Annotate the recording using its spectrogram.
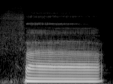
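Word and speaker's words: فاء: করতে পারেন ইনশাআল্লাহ তো এই লেটার নাম হলো ফা এই হরফটি সফট বা পাতলা এবং এই হরফ যখন আমরা উচ্চারণ করব তখন আমাদের আমাদের উপরের যে দুই দাঁতের আমাদের উপরের পার্টির সামনের দুই দাঁতটুকু নিচের ঠোঁটের মাঝখানে স্পর্শ করবে ফা ফা এবং হালকা বাতাস বের হবে খুব পাতলা একটা লেটার বাংলার অনেকটা ফর মতন এরপরে আমরা দেখতে পাচ্ছি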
